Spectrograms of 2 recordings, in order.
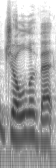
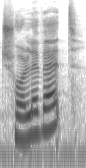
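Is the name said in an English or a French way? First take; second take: English; French. First: The name is said with an English pronunciation. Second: The name is said with a French pronunciation. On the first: This is how the speaker personally says it. "I say Jolivet" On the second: This is how the author says it is pronounced. "I think they're French, and I think she said it's pronounced like Cholivet"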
